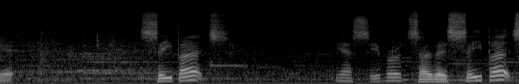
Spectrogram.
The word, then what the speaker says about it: Seybert: Seybert's?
